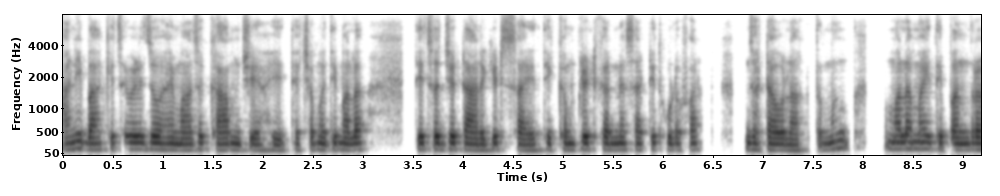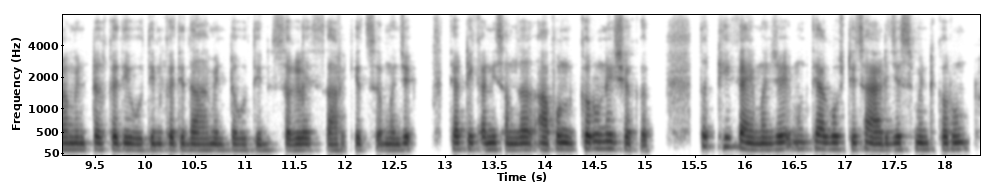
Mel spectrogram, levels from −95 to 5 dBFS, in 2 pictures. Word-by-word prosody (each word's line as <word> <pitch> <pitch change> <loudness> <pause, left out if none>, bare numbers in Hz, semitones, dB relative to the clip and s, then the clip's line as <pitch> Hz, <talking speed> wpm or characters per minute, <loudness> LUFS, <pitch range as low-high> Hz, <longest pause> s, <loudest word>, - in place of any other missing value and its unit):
आणि 135 +5 -1
बाकीचा 130 +2 -1
वेळ 140 0 +5
जो 135 0 +5
आहे, 130 0 0
माझं 125 +2 0
काम 125 +1 0
जे - - -1
आहे 120 -1 -4
त्याच्यामध्ये 130 +2 -2
मला, 130 +1 +3 0.6
त्याचं 135 0 +5
जे 135 - +6
टार्गेट्स 125 +1 0
आहेत 115 0 0
ते 130 - 0
कंप्लीट 135 +1 +2
करण्यासाठी 130 0 -1
थोडंफार 130 0 -4 0.5
झटावं 125 -2 +2
लागतं. 115 +1 -5
मग 155 +4 -2 0.5
मला 140 +1 +3
माहिती 140 -1 -1
आहे 135 - -1
15 130 +1 +3
मिनिटं 130 0 +1
कधी 130 0 +4
होतील 125 0 -1
कधी 130 0 +2
10 120 -1 0
मिनिटं 120 0 -2
होतील 120 0 -5
सगळे 120 +1 +1
सारखेच. 125 0 -5
अ, - - +1
म्हणजे 125 +2 +1 0.4
त्या 135 - +4
ठिकाणी 135 -1 +1
समजा 130 0 +1 0.2
आपण 135 +1 +3
करू 145 +1 +5
नाही 150 -1 +2
शकत, - - -1 0.5
तर 420 - +3
ठीक 190 0 -2
आहे 135 - +4
म्हणजे 130 +2 +3
मग 140 - -5
त्या 145 -2 +4
गोष्टीचा 135 -1 +1
एडजस्टमेंट 135 +1 0
करून 135 +1 +1
130 Hz, 175 wpm, -23 LUFS, 125-135 Hz, 0.6 s, जे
